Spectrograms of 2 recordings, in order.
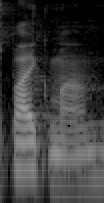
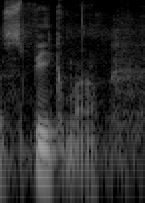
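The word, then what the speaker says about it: Spykman: I once pronounced his name Nicholas Spikeman, but somebody corrected my pronunciation that his actual pronunciation is a Speakman.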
